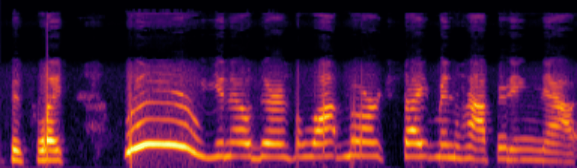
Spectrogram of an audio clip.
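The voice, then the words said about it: Excited, energetic hooting delivery. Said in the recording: “you can probably hear that in my voice, and I feel like I'm hooting and hollering a lot more”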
